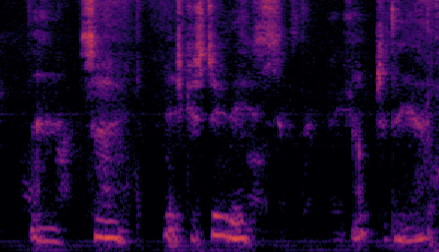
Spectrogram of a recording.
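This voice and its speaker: The speech carries ordinary pitch variation over noticeable background noise. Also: woman. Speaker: card maker. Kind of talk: craft tutorial talk to camera.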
